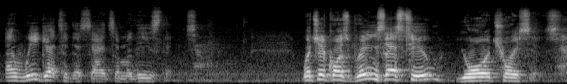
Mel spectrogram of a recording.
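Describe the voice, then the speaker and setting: A man's voice: sits high, poor audio. Emphatic man giving a motivational talk. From Southern California. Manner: repetitive, emphatic phrasing with varied tempo. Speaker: life coach.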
